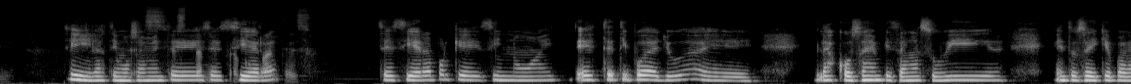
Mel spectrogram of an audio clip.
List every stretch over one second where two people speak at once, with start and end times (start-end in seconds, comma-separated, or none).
1.3-2.8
